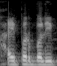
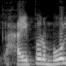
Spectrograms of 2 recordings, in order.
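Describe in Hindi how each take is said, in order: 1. यह शब्द 'ee' ध्वनि के साथ खत्म होता है। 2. यह शब्द बिना अंतिम स्वर ध्वनि के खत्म होता है। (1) "इसको हाइपरबोली पढ़ेंगे" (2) "ये हाइपरबोल इसको नहीं पढ़ेंगे"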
